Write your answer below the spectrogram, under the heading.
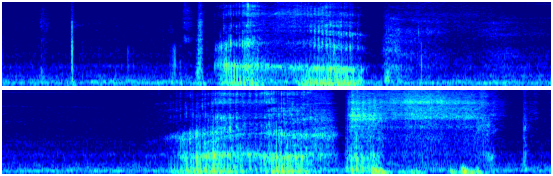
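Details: Cute dog snoring; two slow, breathy rasping snores, each lasting about a second or two, separated by quiet pauses, with a faint low hum underneath.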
